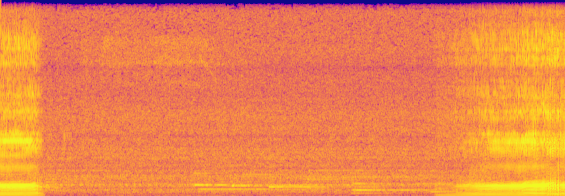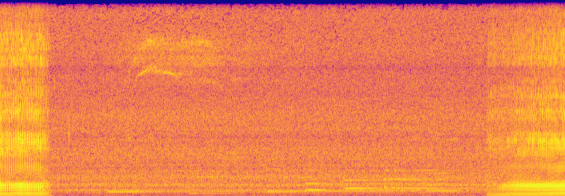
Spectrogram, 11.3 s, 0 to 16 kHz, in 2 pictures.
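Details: Pekingese dog snoring while asleep: loud, rumbling snores about every 5–6 seconds with quieter breathing between; typical noisy airway of short-nosed breeds.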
